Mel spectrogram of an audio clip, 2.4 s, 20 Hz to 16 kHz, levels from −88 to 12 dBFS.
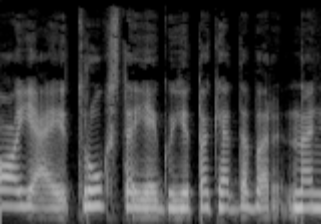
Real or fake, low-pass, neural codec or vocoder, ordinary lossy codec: fake; 14.4 kHz; vocoder, 44.1 kHz, 128 mel bands every 256 samples, BigVGAN v2; MP3, 64 kbps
